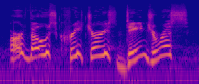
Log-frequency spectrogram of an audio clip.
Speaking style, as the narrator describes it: shouted the police officer

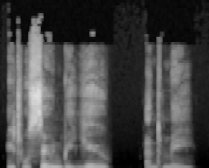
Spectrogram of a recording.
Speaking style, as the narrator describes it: his lips quietly said

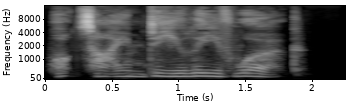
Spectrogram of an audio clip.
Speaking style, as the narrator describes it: whispered

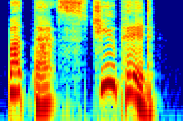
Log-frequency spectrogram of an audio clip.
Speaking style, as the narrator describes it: he cried

